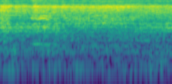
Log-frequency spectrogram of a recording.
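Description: Steady background noise with a low hum, unchanging and without distinct events.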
